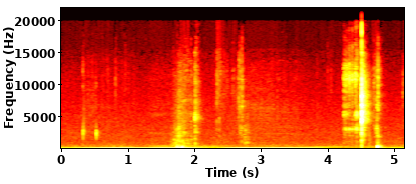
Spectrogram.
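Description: Scissors cut two pieces of material for a handmade Christmas card, a few crisp snips close by, the sharpest closing near the end over a quiet room hum.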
